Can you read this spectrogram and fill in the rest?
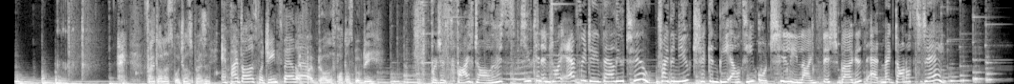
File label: Asian English; McDonalds Fish Chicken Burger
